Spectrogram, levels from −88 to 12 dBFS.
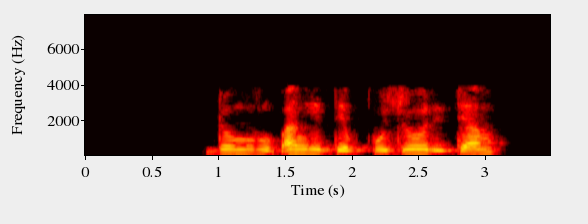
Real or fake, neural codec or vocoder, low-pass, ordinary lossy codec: real; none; 7.2 kHz; AAC, 16 kbps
